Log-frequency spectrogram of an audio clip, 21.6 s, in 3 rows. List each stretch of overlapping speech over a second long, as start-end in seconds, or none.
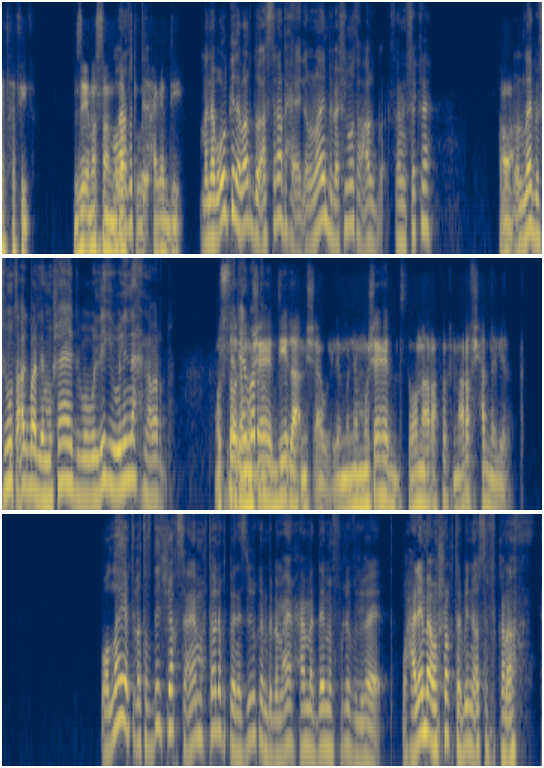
none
